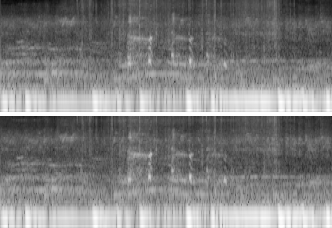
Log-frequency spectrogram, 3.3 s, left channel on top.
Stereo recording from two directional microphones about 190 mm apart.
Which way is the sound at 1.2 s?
65° left (ahead or behind).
